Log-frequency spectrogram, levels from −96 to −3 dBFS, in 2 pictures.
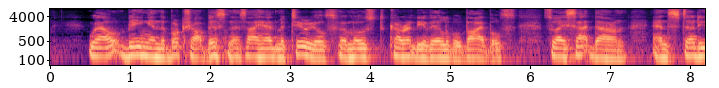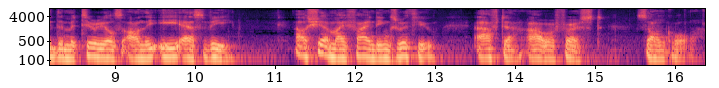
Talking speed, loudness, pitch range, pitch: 130 wpm, -21 LUFS, 125-140 Hz, 130 Hz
